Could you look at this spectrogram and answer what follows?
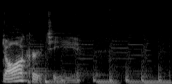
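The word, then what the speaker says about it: Dougherty: the last name dhy in the UK it's pronounced dockerty with a definite k sound and in the US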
